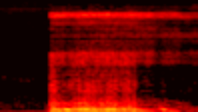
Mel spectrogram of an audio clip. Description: My shar pei sleeping loudly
